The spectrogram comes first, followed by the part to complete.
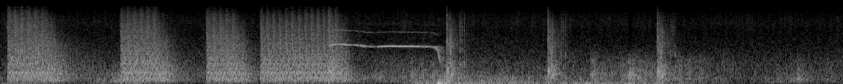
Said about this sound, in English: They're shooting at innocent people. I think they're just shooting at anything that moves.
